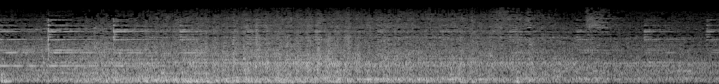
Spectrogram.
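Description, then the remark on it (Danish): A steam train sound effect: a steady, loud rumble of a moving train with clattering and faint high tones, holding at an even level for about seven seconds with no voices. “så er der futtog.”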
